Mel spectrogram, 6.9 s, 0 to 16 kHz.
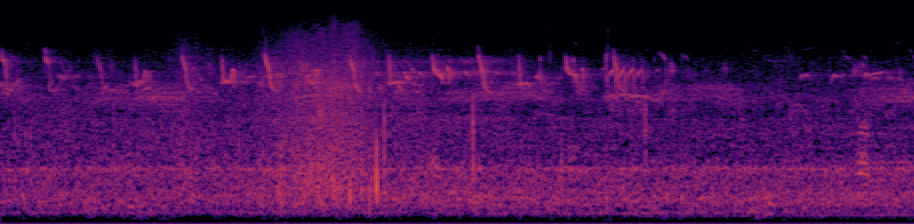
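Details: At Tranholen in 2024, a common snipe gives quick, high, ticking notes, about three a second and somewhat irregular, with a brief louder noisy patch in the middle and constant hum beneath.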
